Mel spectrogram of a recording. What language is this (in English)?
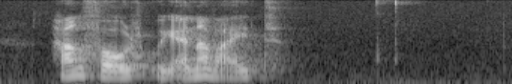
Faroese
